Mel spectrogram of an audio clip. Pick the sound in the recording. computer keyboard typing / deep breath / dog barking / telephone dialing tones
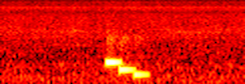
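telephone dialing tones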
